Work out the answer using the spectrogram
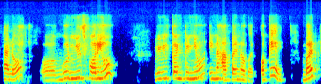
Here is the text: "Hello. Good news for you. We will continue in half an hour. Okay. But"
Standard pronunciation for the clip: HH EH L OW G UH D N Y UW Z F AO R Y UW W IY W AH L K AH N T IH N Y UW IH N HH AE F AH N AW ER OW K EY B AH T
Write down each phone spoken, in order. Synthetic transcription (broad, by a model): HH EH L OW G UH D N Y UW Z F AO R Y UW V IY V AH L K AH N T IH N Y UW IH N HH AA P AH N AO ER OW K EY B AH T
